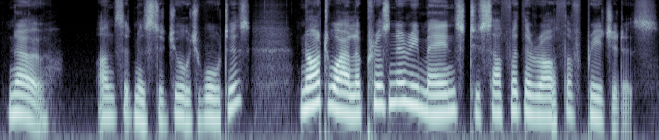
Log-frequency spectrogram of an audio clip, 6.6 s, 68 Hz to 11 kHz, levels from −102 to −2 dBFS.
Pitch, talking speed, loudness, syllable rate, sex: 185 Hz, 145 wpm, -20 LUFS, 5.1 syllables/s, female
